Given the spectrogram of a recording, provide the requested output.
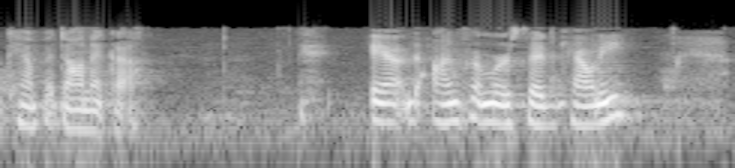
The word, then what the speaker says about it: Campodonica: Capodonica, followed by Mr. Daniel Kraus. And then finally, last speaker is Karen, I believe it's Chappelle. My name is properly pronounced Campodonica, and I'm from Merced County.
